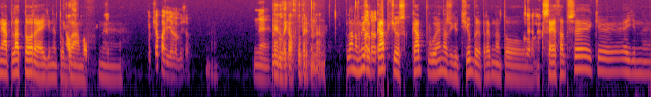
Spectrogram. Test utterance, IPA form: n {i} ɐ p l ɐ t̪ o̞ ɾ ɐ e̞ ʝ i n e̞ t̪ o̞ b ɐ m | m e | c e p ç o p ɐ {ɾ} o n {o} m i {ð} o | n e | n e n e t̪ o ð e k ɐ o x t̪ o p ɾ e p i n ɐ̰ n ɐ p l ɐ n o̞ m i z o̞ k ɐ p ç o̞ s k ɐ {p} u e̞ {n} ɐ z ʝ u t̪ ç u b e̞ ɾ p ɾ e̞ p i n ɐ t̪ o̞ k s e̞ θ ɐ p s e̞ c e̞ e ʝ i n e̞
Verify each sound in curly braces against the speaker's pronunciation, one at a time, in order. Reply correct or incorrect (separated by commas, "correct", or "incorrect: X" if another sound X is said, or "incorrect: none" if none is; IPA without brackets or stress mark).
incorrect: e, incorrect: ʎ, correct, incorrect: z, correct, correct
